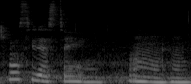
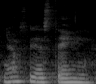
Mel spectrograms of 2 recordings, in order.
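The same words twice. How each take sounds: First: Soft, hushed repeat of the question; quiet. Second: Said in the usual way. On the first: Acted. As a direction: drop to a near hush. Showing off finished dish, repeated.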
